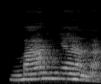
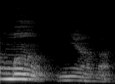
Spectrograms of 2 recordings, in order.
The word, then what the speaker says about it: mañana: Mañana, quer dizer amanhã. Eu não falo manhana, eu falo mañana, tá?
